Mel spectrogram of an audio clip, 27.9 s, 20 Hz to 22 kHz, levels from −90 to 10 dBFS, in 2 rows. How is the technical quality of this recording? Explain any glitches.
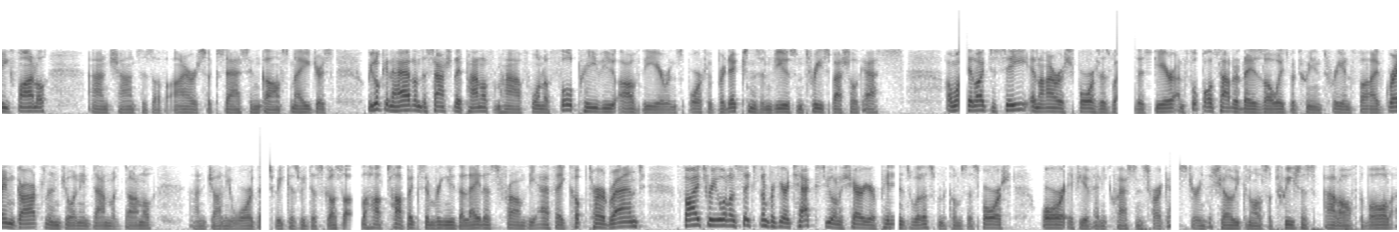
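Technical quality is marred by two recurring dropout faults over a telephone-band G.711 path whose 4 kHz ceiling can be heard.

Blocks of digital silence occur at 9.57–9.66 s, between "three special guests on" and "like to see in", and at 11.15–11.33 s, 16.53–16.63 s and 25.64–25.73 s. The output buffer likely went unfilled, so the audio drops abruptly to zeros and returns. This produces holes of about 93 ms, or 186 ms at 11.15 s, which fits 4096- and 8192-sample buffers.

Packet loss with pitch repetition occurs at 11.46–11.52 s (60 ms), at 13.65–13.68 s (30 ms) after "always between three and", at 17.40–17.55 s (150 ms), and at 22.83–22.92 s (90 ms) between "want to share your" and "with us when it". The receiver loops the last pitch period to fill each gap. The short losses sound buzzy and held, and the 150 ms loss fades toward silence before the speech resumes.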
